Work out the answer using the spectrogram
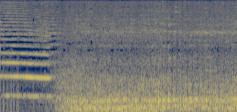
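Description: An electric locomotive's horn sounds one blast about a second long. Then a passenger train's LHB coaches rumble steadily past at speed.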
